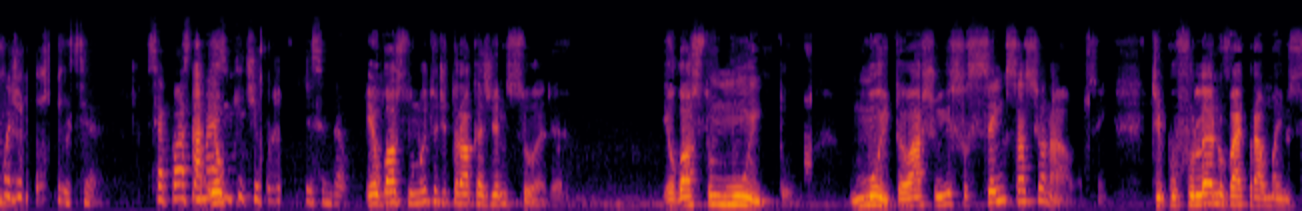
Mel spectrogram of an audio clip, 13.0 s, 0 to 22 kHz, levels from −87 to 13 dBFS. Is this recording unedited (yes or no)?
yes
